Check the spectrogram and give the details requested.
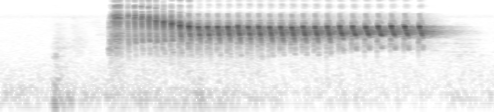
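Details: White-eye singing a master song for training other birds: a rapid, even trill of about forty sharp chipping notes, slowly falling in pitch and fading at the end, after one faint low knock.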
